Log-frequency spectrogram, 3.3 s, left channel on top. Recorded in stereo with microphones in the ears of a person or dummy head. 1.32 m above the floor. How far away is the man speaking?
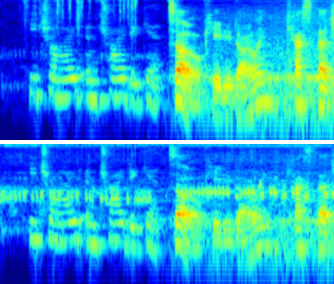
About 0.5 m.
